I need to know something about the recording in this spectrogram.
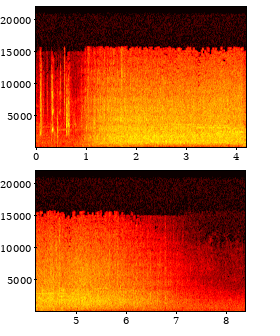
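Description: A large crowd applauds loudly, then fades away.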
